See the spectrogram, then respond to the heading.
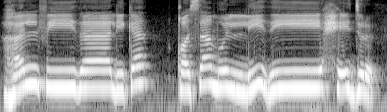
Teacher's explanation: میں نے را باریک پڑھی ہے، کیونکہ را ساکن، را سے پہلے جیم بھی ساکن، پھر جیم سے پہلے حرف کے نیچے زیر ہے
